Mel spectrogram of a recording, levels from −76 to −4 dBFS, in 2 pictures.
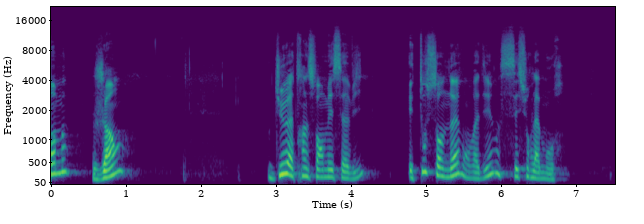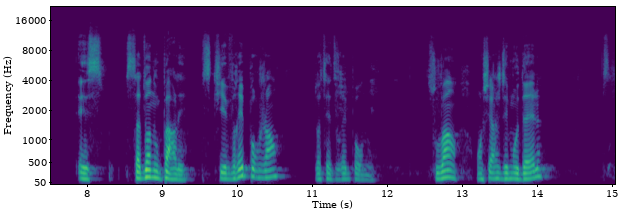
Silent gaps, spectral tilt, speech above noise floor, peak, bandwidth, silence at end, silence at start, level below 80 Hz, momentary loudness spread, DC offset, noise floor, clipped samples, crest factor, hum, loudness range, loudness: none; -5 dB/octave; 44 dB; -4 dBFS; 14.5 kHz; 0.1 s; 0 s; -74 dBFS; 17 LU; under 0.1%; -71 dBFS; under 0.1%; 24 dB; none; 7 LU; -27 LUFS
